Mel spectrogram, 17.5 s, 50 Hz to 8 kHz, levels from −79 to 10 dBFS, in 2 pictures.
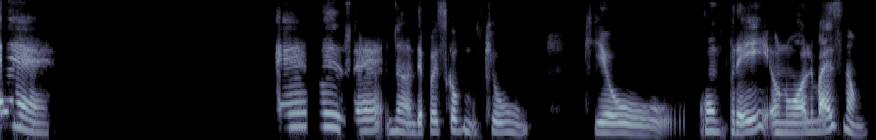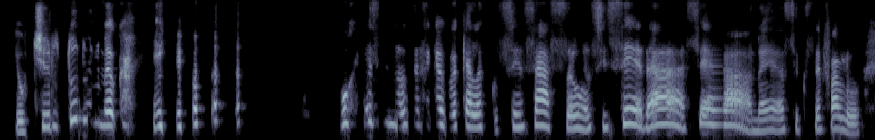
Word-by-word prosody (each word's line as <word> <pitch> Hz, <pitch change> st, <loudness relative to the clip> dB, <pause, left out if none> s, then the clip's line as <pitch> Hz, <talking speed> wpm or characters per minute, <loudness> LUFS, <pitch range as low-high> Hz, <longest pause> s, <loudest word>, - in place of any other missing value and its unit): É. 175 Hz, -10 st, +3 dB, 2.3 s
É. 250 Hz, +1 st, 0 dB
Pois 255 Hz, -2 st, 0 dB
é, 190 Hz, +1 st, +2 dB
não, 180 Hz, -3 st, -1 dB
depois 175 Hz, +2 st, -1 dB
que -, -, -1 dB
eu 190 Hz, -, -3 dB, 0.2 s
que -, -, -5 dB
eu 165 Hz, -2 st, -5 dB, 0.6 s
que 165 Hz, -1 st, -2 dB
eu 150 Hz, -5 st, 0 dB, 0.3 s
comprei 180 Hz, +3 st, +3 dB
eu 165 Hz, -, +2 dB
não 160 Hz, 0 st, -1 dB
olho 160 Hz, +2 st, +5 dB
mais 210 Hz, +9 st, +5 dB
não. 150 Hz, -, -3 dB, 0.3 s
Eu 175 Hz, 0 st, -1 dB
tiro 250 Hz, +8 st, +5 dB
tudo 375 Hz, 0 st, 0 dB
no 315 Hz, -, -12 dB
meu 270 Hz, -1 st, +7 dB
carrinho. -, -, 0 dB, 2.0 s
Porque, 315 Hz, +1 st, -1 dB
senão, 300 Hz, -6 st, -6 dB
você 290 Hz, -, -10 dB
fica 290 Hz, +1 st, -1 dB
com 240 Hz, -, -11 dB
aquela 250 Hz, -1 st, +2 dB
co 240 Hz, -5 st, -21 dB
sensação, 245 Hz, -1 st, +1 dB
assim: 240 Hz, +3 st, -4 dB
"Será? 250 Hz, -, +3 dB
Será, 145 Hz, -5 st, 0 dB
né", 185 Hz, +1 st, -3 dB
é 200 Hz, -, -3 dB
assim 205 Hz, +2 st, -9 dB
que -, -, -22 dB
você 210 Hz, -, -5 dB
falou. 205 Hz, -8 st, -2 dB
205 Hz, 140 wpm, -25 LUFS, 165-255 Hz, 2.3 s, meu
